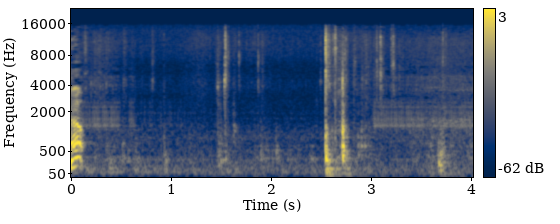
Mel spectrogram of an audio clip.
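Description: A plastic wiring-harness connector being unplugged and pulled out from behind the dash: a few faint ticks, then a quick cluster of sharp plastic clicks and rattles about two and a half seconds in, and one more click near the end.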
